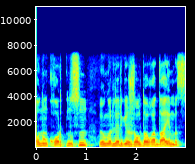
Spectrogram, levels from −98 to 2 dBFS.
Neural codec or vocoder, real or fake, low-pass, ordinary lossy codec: none; real; 7.2 kHz; none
